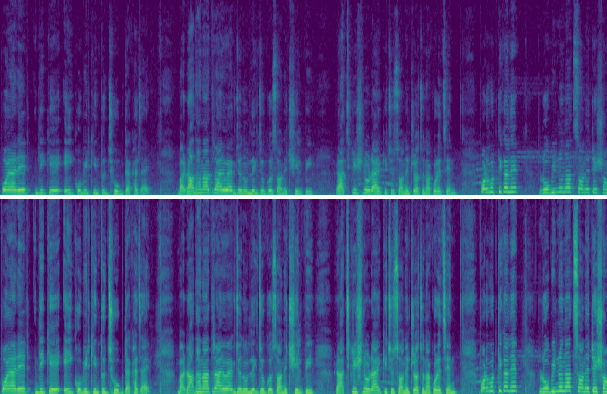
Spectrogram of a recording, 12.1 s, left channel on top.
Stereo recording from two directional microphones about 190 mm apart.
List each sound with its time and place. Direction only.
0.0 s speech: 30° right (ahead or behind)
10.8 s speech: 40° right (ahead or behind)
